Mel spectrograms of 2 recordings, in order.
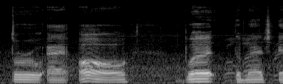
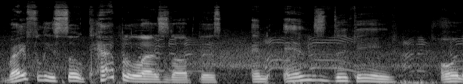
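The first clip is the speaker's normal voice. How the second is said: excited play-by-play; 3 semitones higher, 5 dB louder than usual. Acted. Narrating penalties and golden goals to viewers, excited play-by-play. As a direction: call the goals like a live commentator. Calls the simulated matches.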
